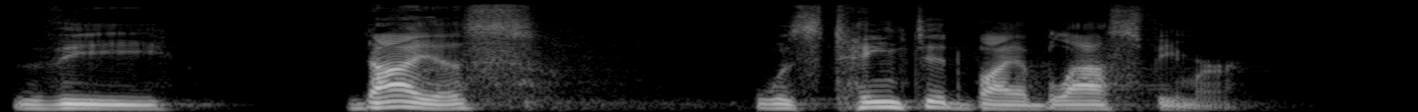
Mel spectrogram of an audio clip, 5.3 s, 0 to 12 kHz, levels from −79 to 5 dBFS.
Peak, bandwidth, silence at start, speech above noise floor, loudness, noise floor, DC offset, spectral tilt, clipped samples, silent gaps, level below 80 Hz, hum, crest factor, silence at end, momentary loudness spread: -6 dBFS; 10.5 kHz; 0.05 s; 56 dB; -24 LUFS; -79 dBFS; under 0.1%; -6.5 dB/octave; under 0.1%; none; -72 dBFS; none; 20 dB; 0.75 s; 17 LU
